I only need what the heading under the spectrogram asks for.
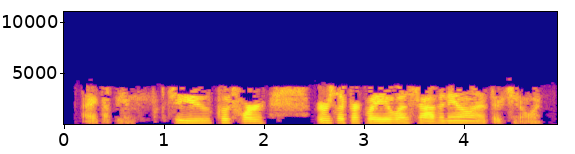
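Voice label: Police Dispatch, Scanner audio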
